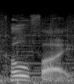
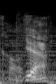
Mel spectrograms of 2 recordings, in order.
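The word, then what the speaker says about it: Ko-fi: so I see something- fi it's f it's Kofi not coffee that's like I I've been pronouncing it that way too and and and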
